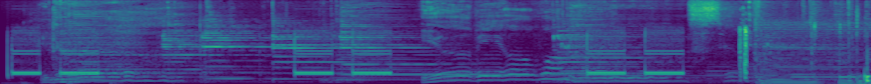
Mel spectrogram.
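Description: A phone number is dialed, a series of short, steady touch-tone beeps pressed in a quick rhythm, each a clear electronic tone, over a faint background hum before a brief rustle at the end.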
